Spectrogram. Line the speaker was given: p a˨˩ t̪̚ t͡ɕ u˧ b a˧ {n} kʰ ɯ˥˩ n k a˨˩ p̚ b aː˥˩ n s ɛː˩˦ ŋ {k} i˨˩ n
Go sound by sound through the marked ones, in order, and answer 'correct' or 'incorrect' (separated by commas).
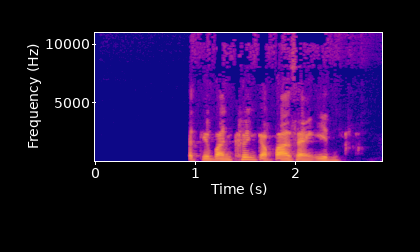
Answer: correct, incorrect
